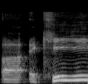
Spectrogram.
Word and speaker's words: iQIYI: willing to download that app, Ikiyi, is that how you pronounce it?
